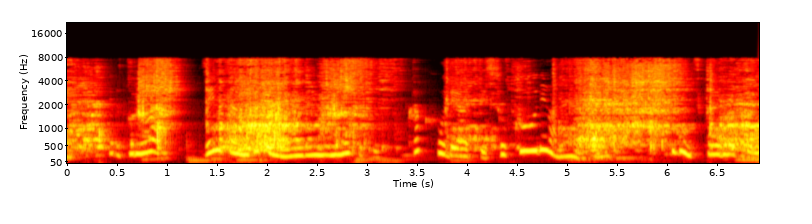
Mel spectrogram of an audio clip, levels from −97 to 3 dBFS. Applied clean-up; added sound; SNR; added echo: classical method log-MMSE.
